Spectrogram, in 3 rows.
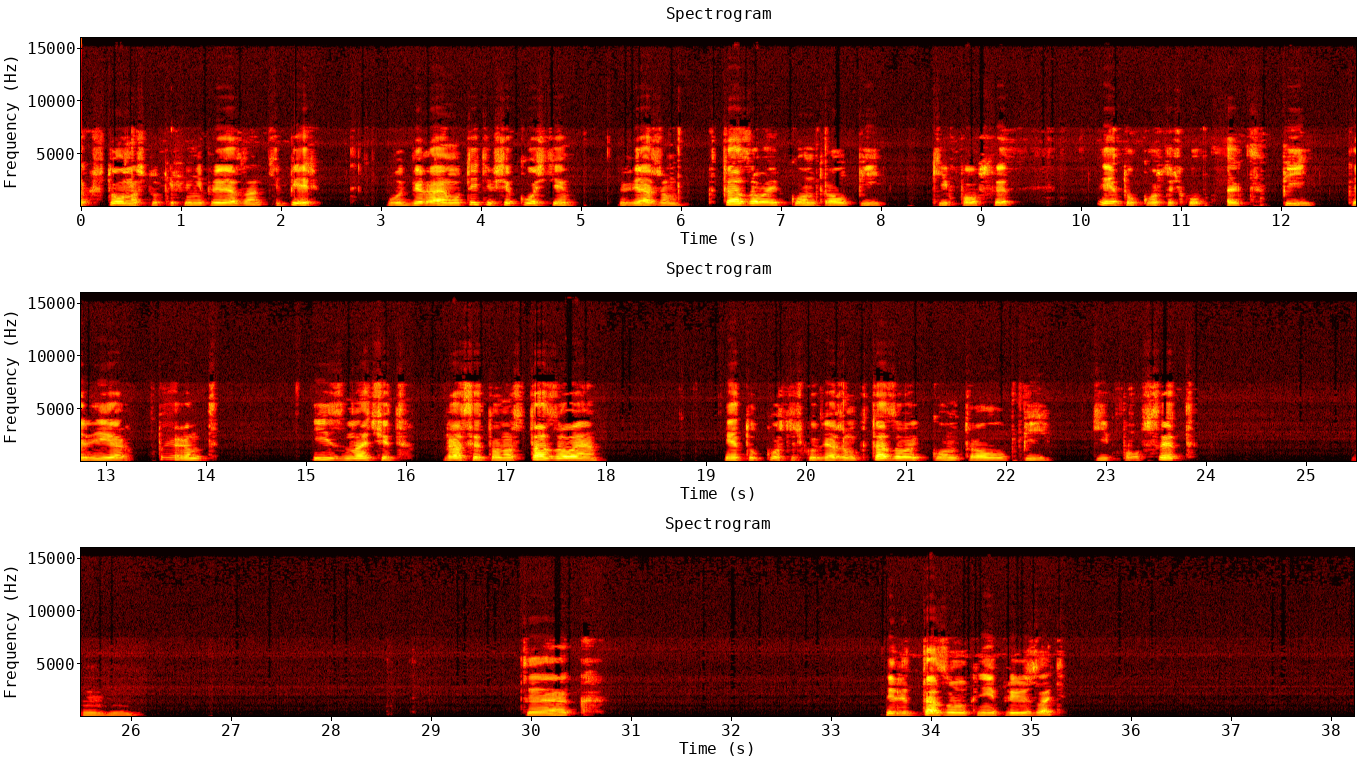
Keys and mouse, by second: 1.2 middle click, 2.8 click, 3.7 click, 5.9 shift+click, 7.3 ctrl+p, 9.6 click, 11.6 alt+p, 18.6 click, 20.3 shift+click, 21.9 ctrl+p.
